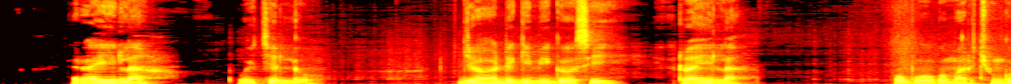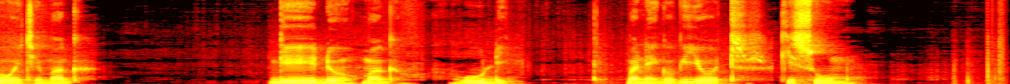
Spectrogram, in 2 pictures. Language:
Luo (Kenya and Tanzania)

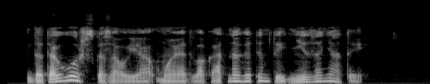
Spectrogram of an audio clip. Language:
Belarusian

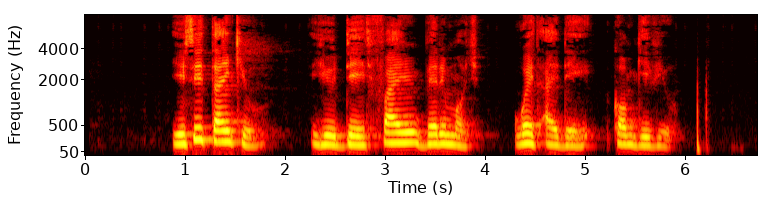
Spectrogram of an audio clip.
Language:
Nigerian Pidgin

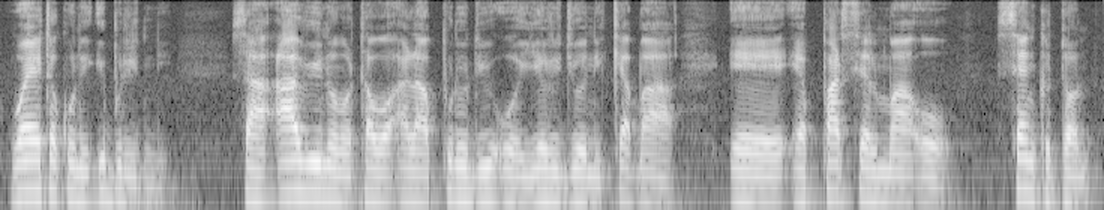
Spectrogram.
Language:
Fula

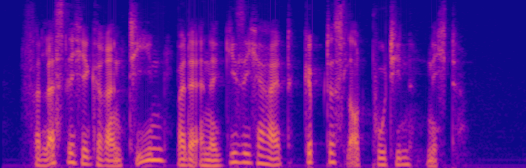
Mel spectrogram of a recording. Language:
German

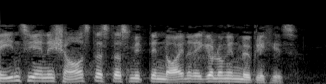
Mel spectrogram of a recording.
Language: German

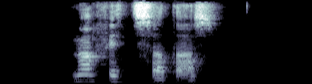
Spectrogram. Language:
Kabyle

